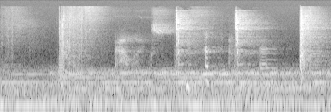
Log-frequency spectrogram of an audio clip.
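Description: Keypad buttons beep faintly as they are pressed.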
